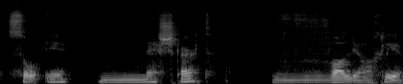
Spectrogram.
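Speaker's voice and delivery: "So in Neshkart Valja Clia" stretched very slowly; slow each syllable of "Valja Clia" right down; slow drill. Shown as a demonstration. Teacher slowing "So in Neshkart Valja Clia" for students to copy. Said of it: "pop the letter V".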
